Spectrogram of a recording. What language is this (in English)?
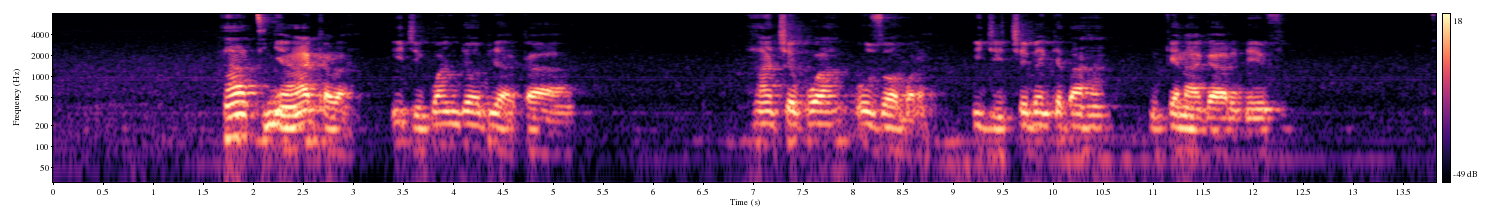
Igbo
